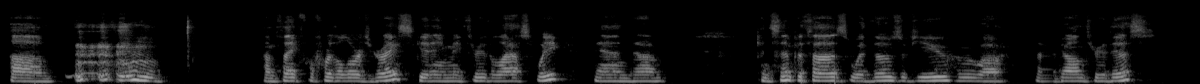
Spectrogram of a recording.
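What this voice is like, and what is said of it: Voice sounds unwell. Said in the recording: “Apologize for my voice. It's about the worst thing about me at this moment.”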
